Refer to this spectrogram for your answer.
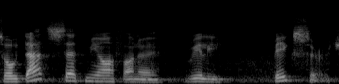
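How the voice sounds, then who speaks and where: Speaking with a non-native accent, a man uses lively intonation. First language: not English. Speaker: motivational speaker. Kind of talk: motivational talk.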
